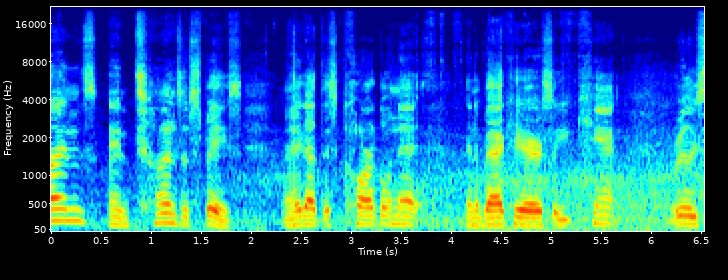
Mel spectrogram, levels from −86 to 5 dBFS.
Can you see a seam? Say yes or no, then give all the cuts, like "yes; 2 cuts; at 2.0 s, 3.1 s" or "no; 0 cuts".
no; 0 cuts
